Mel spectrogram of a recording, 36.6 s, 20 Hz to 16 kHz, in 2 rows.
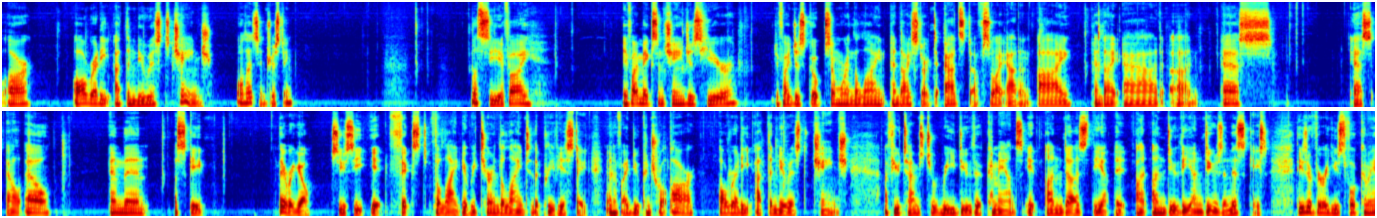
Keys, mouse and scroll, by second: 0.7 ctrl+r, 1.1 ctrl+r, 1.3 ctrl+r, 1.5 ctrl+r, 1.8 ctrl+r, 2.1 ctrl+r, 2.2 ctrl+r, 5.5 Escape, 5.7 Escape, 6.2-10.0 typing, 9.8 Escape, 11.7-17.4 typing, 14.5 Escape, 18.6 l, 19.1 l, 20.5 Escape, 21.3 shift+u, 27.0 ctrl+r, 28.1 ctrl+r, 28.4 ctrl+r, 28.6 ctrl+r.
